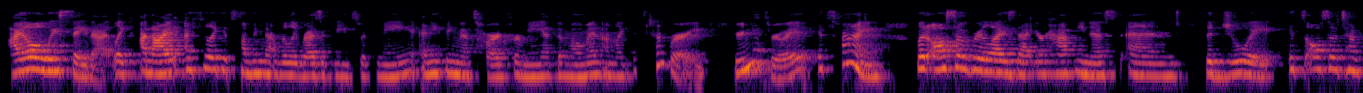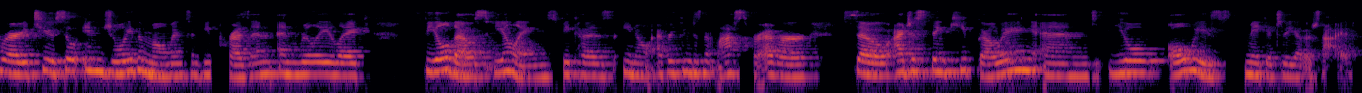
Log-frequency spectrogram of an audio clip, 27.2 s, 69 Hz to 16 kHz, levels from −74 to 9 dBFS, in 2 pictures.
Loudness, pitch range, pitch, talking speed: -28 LUFS, 195-245 Hz, 215 Hz, 185 wpm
